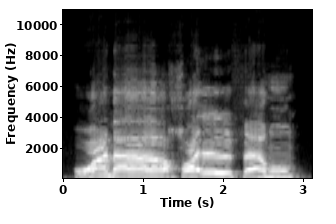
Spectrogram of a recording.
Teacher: خا کو موٹا کر کے لام کے ساتھ ملائیں گے ، خا لام زبر خل، فا زبر فا، ہا میم پیش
